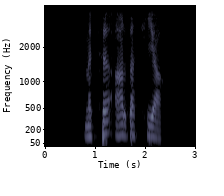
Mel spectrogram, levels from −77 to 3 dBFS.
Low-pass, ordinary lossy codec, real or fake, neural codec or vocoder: 3.6 kHz; MP3, 32 kbps; real; none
